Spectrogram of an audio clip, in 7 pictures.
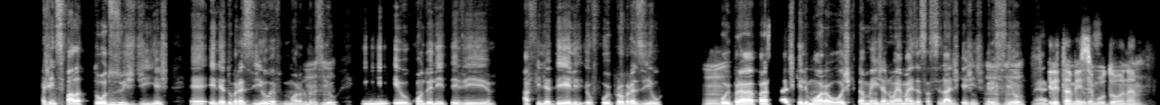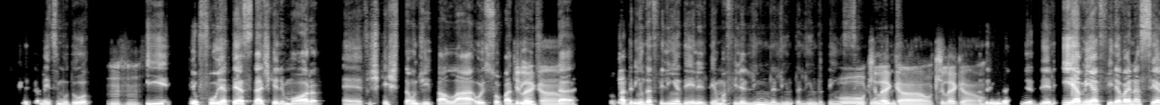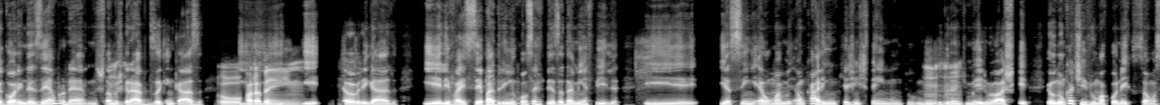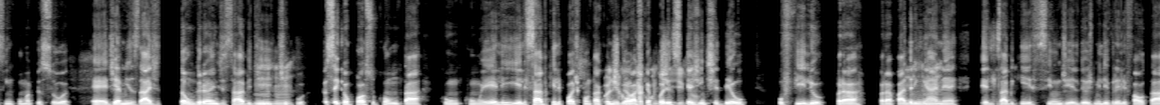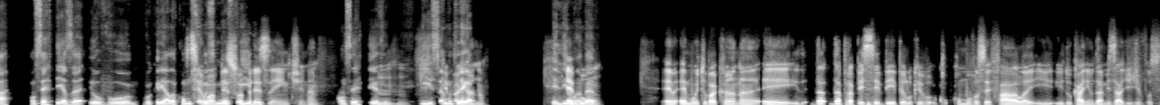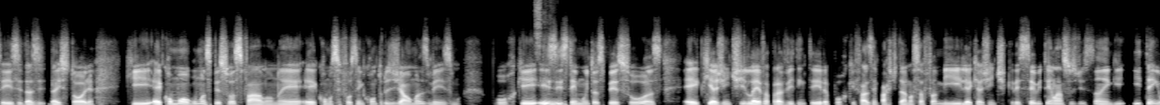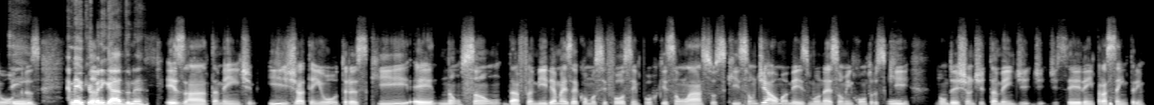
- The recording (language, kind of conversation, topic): Portuguese, podcast, Me conta sobre uma amizade que marcou sua vida?
- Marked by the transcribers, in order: tapping; laugh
